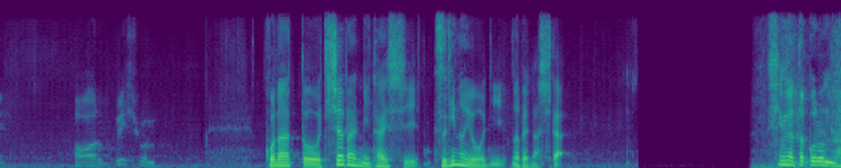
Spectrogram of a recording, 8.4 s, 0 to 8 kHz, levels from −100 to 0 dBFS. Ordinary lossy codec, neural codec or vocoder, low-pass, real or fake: none; codec, 16 kHz, 4 kbps, X-Codec, HuBERT features, trained on balanced general audio; 7.2 kHz; fake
